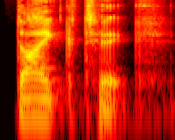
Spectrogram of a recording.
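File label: "deictic", British English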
